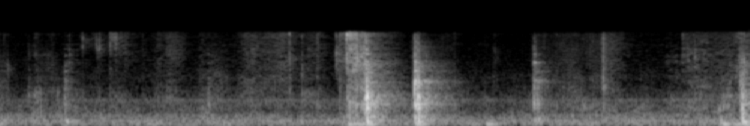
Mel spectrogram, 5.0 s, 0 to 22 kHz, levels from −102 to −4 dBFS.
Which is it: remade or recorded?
recorded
